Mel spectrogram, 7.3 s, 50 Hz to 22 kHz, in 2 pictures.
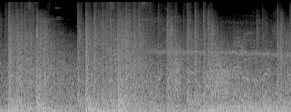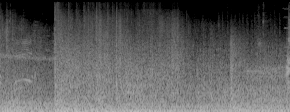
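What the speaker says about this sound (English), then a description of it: "Got the heavy mortar trying to get rid of that bunker" Heavy mortar shelling a bunker in the war strategy game Company of Heroes 2, set against dense battlefield noise. Sharp impacts and gunfire-like cracks crowd a steady roar, with a loud burst near the start and another a few seconds in.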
